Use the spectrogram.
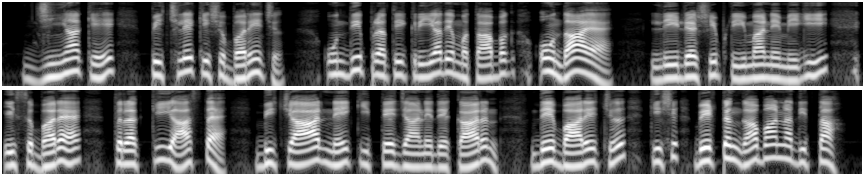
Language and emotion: Dogri, disgusted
